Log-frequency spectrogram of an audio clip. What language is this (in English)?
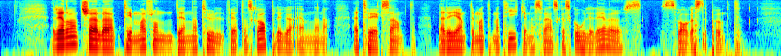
Swedish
